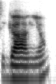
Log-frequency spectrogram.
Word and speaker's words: Gagnon: Un nom très commun dans sa région, c'est Gagnon. Sauf qu'ils ne disent pas Gagnon, ils disent Gagnon.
